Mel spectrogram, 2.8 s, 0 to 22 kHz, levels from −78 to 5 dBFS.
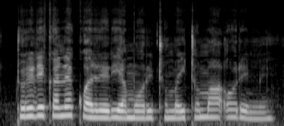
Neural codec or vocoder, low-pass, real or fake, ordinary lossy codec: codec, 44.1 kHz, 7.8 kbps, Pupu-Codec; none; fake; none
